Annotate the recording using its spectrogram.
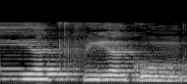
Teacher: یکفیکم کاف ساکن پہ ہمس ہے، فا یا جلدی ادا کریں گے، میم ساکن پہ اظہار شفوی ہے.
